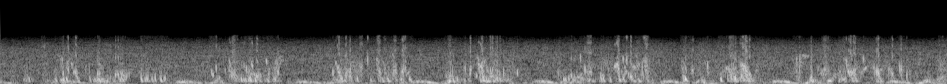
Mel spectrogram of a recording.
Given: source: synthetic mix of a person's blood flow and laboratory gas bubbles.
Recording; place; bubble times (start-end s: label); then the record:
Doppler ultrasound of blood flow; precordium
0.22-0.35 s: bubbles
0.37-1.33 s: bubbles
1.38-1.69 s: bubbles
2.09-2.89 s: bubbles
3.29-4.17 s: bubbles
4.42-5.21 s: bubbles
5.55-6.58 s: bubbles
6.80-6.97 s: bubbles
7.01-7.64 s: bubbles
7.92-9.14 s: bubbles
9.35-9.48 s: bubbles
From the record:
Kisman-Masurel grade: 444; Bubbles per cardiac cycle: continuous sound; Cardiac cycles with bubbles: 100%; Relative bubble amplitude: maximal (0.775 to 0.999); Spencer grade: 4 (maximum detectable bubble signal sounding continuously throughout systole and diastole of every cardiac period, and overriding the amplitude of the normal cardiac signals); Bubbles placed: only in the low amplitude regions of the cardiac cycle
